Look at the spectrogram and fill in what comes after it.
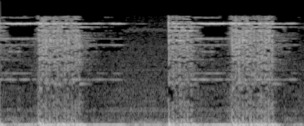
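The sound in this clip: Telephone ringing at the start of a phone call, sounding as a few short electronic ringing bursts separated by brief gaps.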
